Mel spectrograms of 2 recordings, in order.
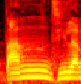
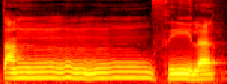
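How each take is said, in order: First: The vowel after z is short. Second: The vowel after z is lengthened. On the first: The speaker calls it wrong. "তানজিলা না বলে" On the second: The speaker calls it right. "জেরের পরে ইয়া সাকিন এক লিপ টেনেও বলবো"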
